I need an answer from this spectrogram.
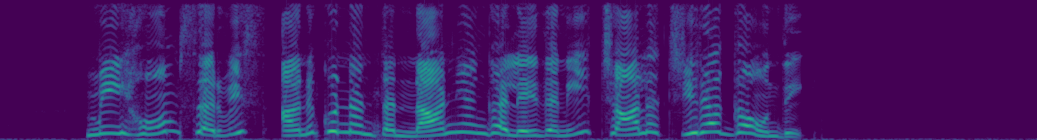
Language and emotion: Telugu, angry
